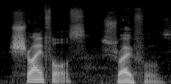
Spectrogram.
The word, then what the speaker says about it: Schreifels: how do you say your last name - strife fools yeah yeah that's cool thank you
